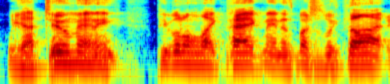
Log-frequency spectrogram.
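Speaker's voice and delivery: mock Atari executive. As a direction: play a worried exec over unsold stock. Voicing Atari executives, mock lament.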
